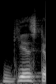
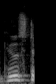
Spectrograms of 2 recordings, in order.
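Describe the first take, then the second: First: गेस्ट with a plain "ge" start; correct silent u. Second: ग्यूस्ट with a "gyu" vowel; wrong u sounded. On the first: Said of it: "गेस्ट पढ़ते हैं". (गेस्ट में यू silent) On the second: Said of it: "ग्यूस्ट नहीं पढ़ते हैं". (ग्यूस्ट में गलत "यू" की आवाज़) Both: Shown as a demonstration.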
